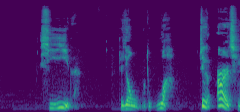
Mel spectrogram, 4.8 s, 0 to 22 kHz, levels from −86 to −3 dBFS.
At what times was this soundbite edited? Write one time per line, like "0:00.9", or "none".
0:02.2
0:03.8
